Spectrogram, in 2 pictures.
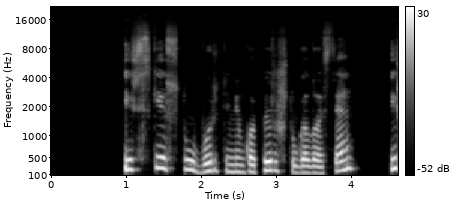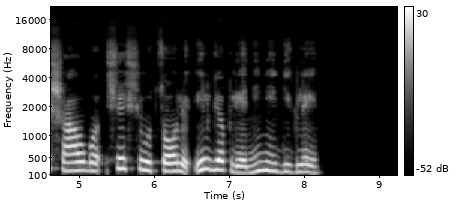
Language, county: Lithuanian, Vilnius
